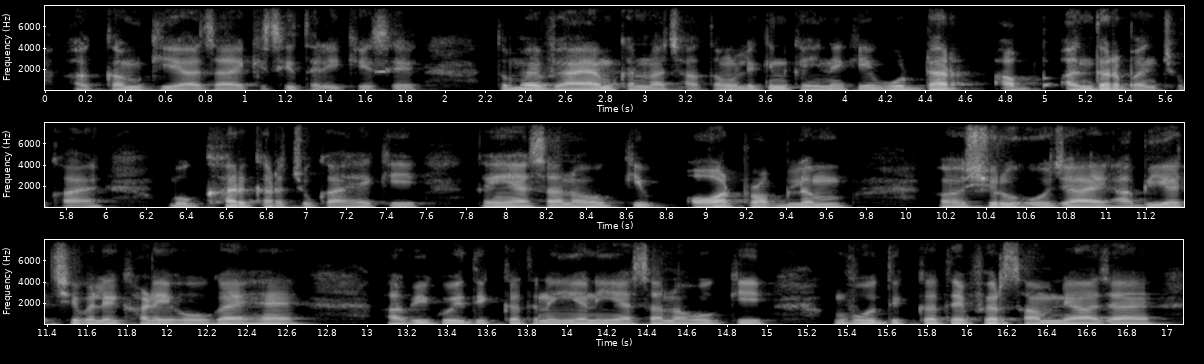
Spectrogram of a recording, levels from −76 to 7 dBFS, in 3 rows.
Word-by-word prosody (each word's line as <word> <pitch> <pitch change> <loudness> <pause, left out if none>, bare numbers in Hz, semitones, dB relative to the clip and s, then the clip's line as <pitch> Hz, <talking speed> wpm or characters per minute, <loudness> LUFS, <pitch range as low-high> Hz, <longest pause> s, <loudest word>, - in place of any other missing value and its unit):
अ, - - -3
कम 115 +1 +1
किया 105 -2 +1
जाए 100 -1 0
किसी 110 +1 -2
तरीके 95 +1 -6
से। 100 -1 -4 0.4
तो 155 - -2
मैं 170 +1 +5
व्यायाम 110 +6 +5
करना 105 -1 -1
चाहता 105 +3 -5
हूँ, 130 - 0
लेकिन 150 +3 0
कहीं 115 -4 -3
न 135 - 0
कहीं 145 +2 -2
वो 145 +1 +1
डर 150 +1 +7 0.2
अब 110 +4 -2
अंदर 125 +6 +5
बन 100 - -2
चुका 100 - -4
है, 105 +4 -5 0.3
वो 125 -1 -1
घर 150 +1 +5
कर 115 - 0
चुका 115 0 -3
है 125 +2 -2
कि 130 +1 -5 0.3
कहीं 125 -1 +3
ऐसा 120 +3 +3
ना 120 - +1
हो 135 +5 +1
कि 140 -2 -2 0.3
और 130 - +7
प्रॉब्लम 120 +1 +1 0.5
अ, 110 - +1
शुरू 115 +2 +4
हो 105 +1 -2
जाए। 110 +1 +3
अभी 110 +4 -1
अच्छे-भले 115 +1 +1
खड़े 115 -1 +2
हो 105 0 -2
गए 110 -1 +3
हैं, 110 -2 0 0.4
अभी 110 +3 0
कोई 125 -1 +1
दिक्कत 115 +1 -4
नहीं 115 0 0
है, 120 - +2
नहीं, 115 -1 +1
ऐसा 110 +2 0
ना 110 -1 -1
हो 120 +2 -1
कि 125 -2 0 0.4
वो 120 - +2
दिक्कतें 120 +2 -1
फिर 130 +2 +2
सामने 110 -2 +1
आ 105 -1 +3
जाएँ, 105 0 +1
115 Hz, 220 wpm, -24 LUFS, 110-125 Hz, 0.5 s, डर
